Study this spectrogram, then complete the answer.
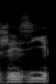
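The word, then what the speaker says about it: Geysir: une hauteur de dixoises le geyser mot que les Islandais prononcent gésir et qui signifie fureur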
